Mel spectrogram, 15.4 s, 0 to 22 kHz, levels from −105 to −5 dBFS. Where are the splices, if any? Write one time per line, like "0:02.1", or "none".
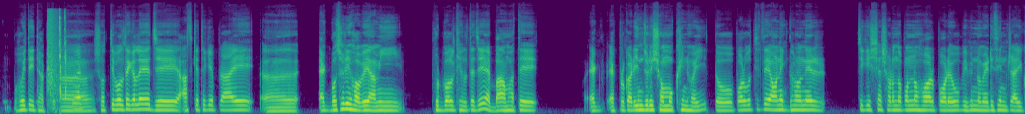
0:01.2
